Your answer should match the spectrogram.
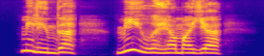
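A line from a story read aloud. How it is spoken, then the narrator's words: Trembling chirping voice. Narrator (Russian): дрожащим голосом прощебетала Клара Дэвис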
